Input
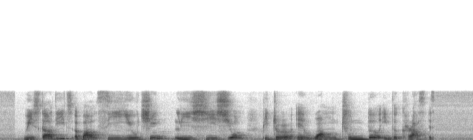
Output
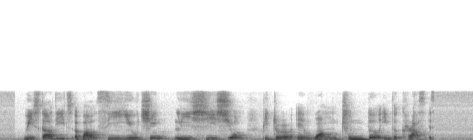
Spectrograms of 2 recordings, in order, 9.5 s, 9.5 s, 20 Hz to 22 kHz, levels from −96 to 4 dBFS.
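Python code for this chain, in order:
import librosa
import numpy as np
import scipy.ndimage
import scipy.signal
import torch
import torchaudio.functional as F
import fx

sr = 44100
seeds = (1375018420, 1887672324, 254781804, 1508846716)

y = fx.high_shelf(x, sr, hz=fx.line((5.45, 4300.0), (6.13, 3200.0)), db=-9.5, at=(5.45, 6.13), fade=0.02)
y = y * 10.0 ** (-3.5 / 20.0)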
